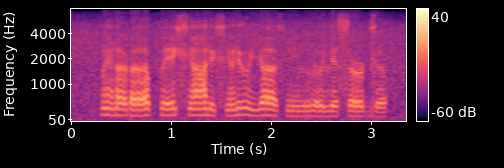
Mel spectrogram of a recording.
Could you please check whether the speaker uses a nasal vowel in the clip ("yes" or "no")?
yes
